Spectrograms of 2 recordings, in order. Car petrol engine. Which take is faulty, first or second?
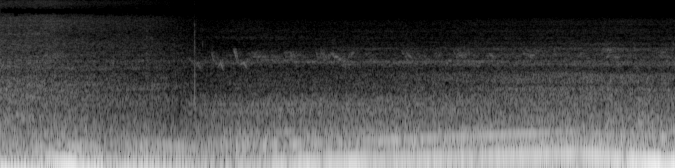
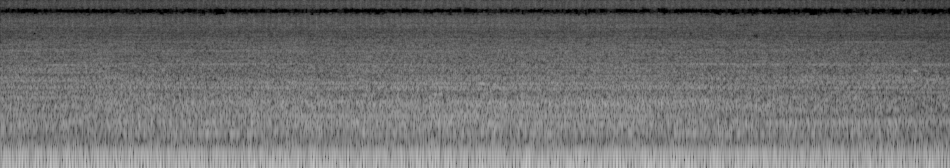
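first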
